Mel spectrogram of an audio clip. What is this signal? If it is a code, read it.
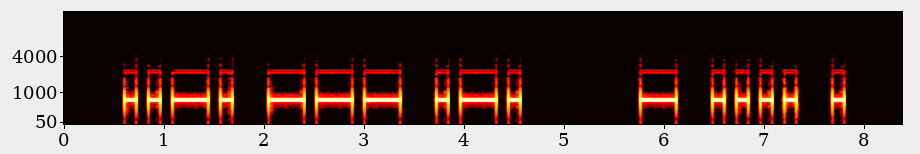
Morse code, heard as a keyed tone, about 10 wpm, 700 Hz. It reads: FOR THE
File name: Book One / 01-Chapter 1 - 10 WPM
